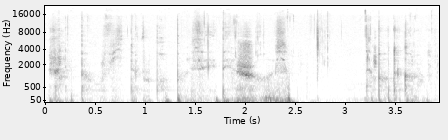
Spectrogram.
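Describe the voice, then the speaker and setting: A man whispers a casual ASMR chat very close to the mic, hushed as if quiet at night, with soft breath and lingering repeated words. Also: moderate pace. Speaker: ASMR content creator. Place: small home toilet room, indoors. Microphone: close sensitive microphone without windscreen.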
